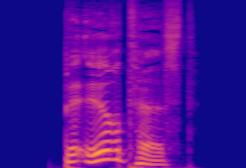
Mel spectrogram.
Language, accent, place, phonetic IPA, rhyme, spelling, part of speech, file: German, Germany, Berlin, [bəˈʔɪʁtəst], -ɪʁtəst, beirrtest, verb, De-beirrtest.ogg
- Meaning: inflection of beirren: 1. second-person singular preterite 2. second-person singular subjunctive II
